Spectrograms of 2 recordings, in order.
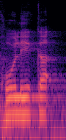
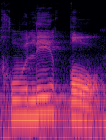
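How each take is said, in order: First: The middle consonant is a light k sound. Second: The middle consonant is a heavy, deep q sound. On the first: The speaker calls it wrong. "Bukan khulika" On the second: The speaker calls it right. "tapi khuliqo ... memiliki huruf yang tebal"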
